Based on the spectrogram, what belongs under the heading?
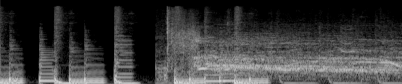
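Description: A punchy theme tune opens with a few loud, staccato chord stabs separated by brief gaps, then swells into a fuller, brighter sustained passage over a steady pulsing bass.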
